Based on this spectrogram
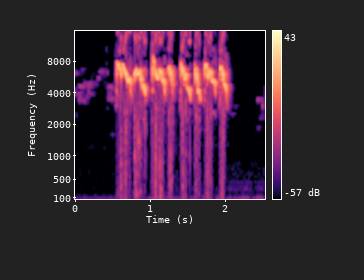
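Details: Short white-eye song phrase, 'nembak' style training recording: after half a second of quiet, six loud, high, down-slurred whistles in quick succession over about one and a half seconds.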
